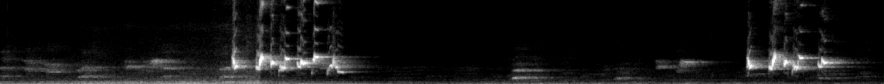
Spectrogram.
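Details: Morning singing by a red-whiskered bulbul: soft scattered whistles lead into a loud, staccato phrase of rapid warbled notes. More quiet whistles follow before a second emphatic, choppy phrase.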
